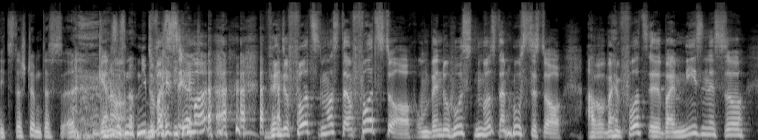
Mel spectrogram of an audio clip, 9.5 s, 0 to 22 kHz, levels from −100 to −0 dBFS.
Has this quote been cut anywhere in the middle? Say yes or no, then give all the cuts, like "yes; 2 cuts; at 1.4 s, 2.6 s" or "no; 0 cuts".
no; 0 cuts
